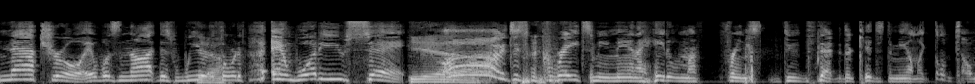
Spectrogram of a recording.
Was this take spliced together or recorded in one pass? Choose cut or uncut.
uncut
